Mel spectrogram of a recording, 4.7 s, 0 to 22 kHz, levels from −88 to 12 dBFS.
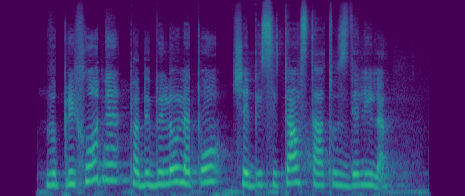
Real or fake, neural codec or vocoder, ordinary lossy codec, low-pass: fake; codec, 44.1 kHz, 2.6 kbps, DAC; none; none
